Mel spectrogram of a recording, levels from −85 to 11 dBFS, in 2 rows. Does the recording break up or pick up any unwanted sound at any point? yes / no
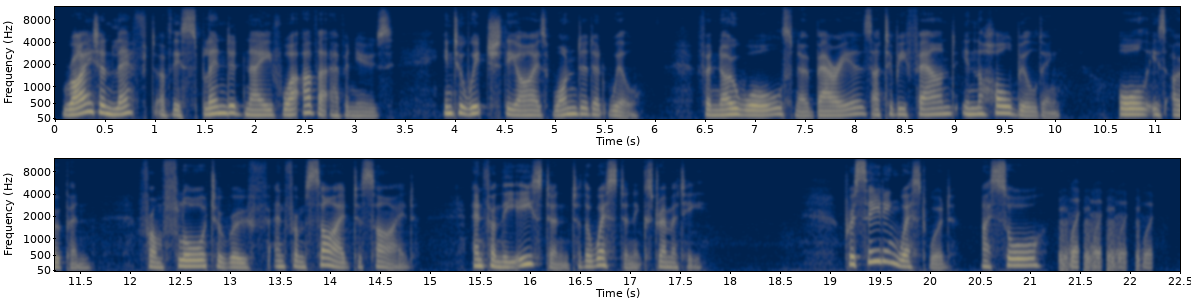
yes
